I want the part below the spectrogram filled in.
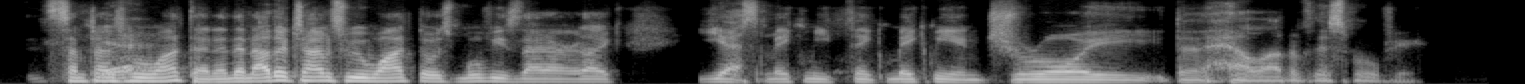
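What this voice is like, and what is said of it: Canadian accent. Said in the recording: “I got this Canadian accent, eh?”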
